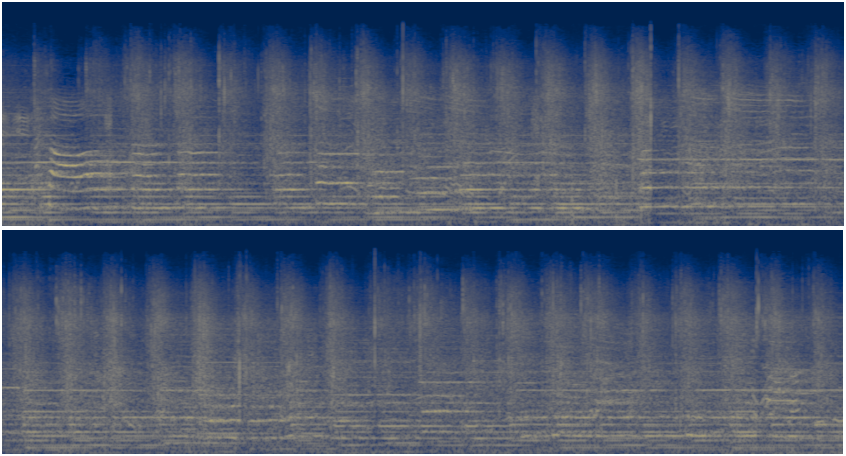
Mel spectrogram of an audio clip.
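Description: Children's chamber ensemble of violins, cellos and flutes playing a piece together in sustained, pitched notes, over a steady tapping beat about twice a second.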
